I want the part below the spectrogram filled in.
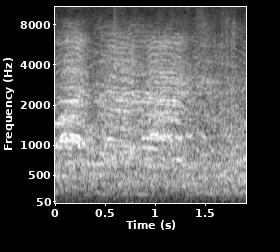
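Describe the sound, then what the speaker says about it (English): Large crowd roaring and chattering in the stands at a homecoming high school football game in Sylacauga, a steady dense wash of voices and shouts held at a constant level for the whole stretch. "Huge crowd on hand for Sylacauga"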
